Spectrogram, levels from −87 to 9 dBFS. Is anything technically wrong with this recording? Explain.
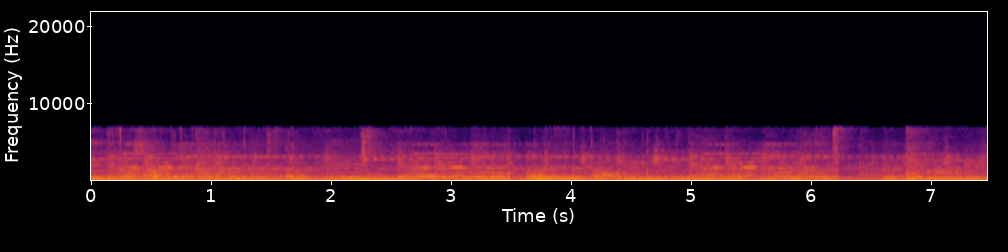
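Yes, two faults. Throughout, the sound is dull and cut off above 6.9 kHz, with rough, fluttering noise around tones, likely Dolby Digital compression at a low bitrate near 48 kbps, where bands without bits are filled with dither noise, unlike the watery swirl of MP3. From 3.49 to 3.62 s and 6.22 to 6.58 s, one channel likely drops out: the level falls abruptly by about 6 dB as the mono sum loses half its input, a step rather than a fade or gap.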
